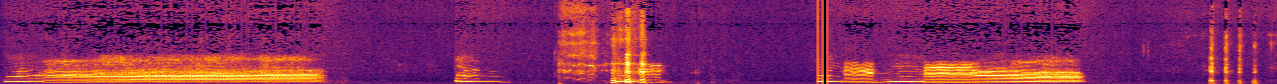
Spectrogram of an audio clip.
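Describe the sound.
Someone imitates a Wookiee roar in a roar contest: two long, loud, warbling growls, each several seconds, with a raspy gargling edge, separated by short grunts and sharp clicks.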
